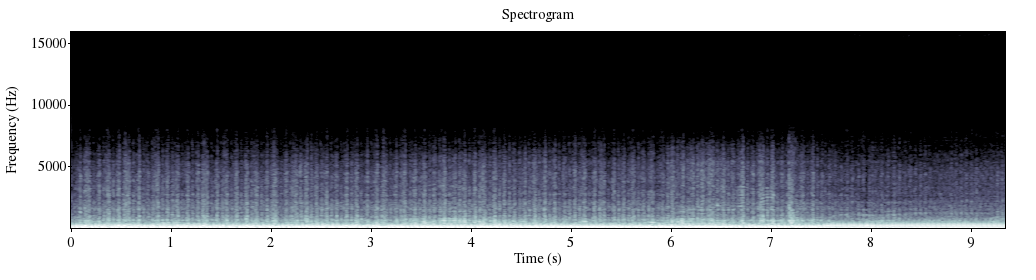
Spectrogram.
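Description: A motorcycle engine idles with a rough, throbbing rumble.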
